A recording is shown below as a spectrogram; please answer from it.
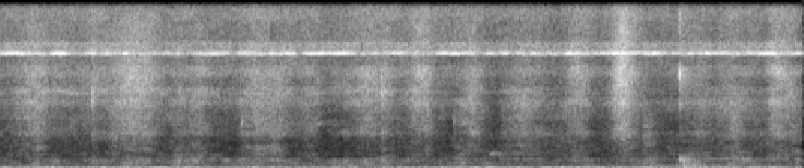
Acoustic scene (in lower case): elevator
